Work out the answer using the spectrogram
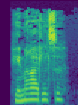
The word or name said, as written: henrettelse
